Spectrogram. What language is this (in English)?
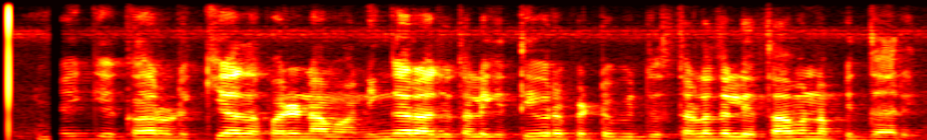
Kannada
